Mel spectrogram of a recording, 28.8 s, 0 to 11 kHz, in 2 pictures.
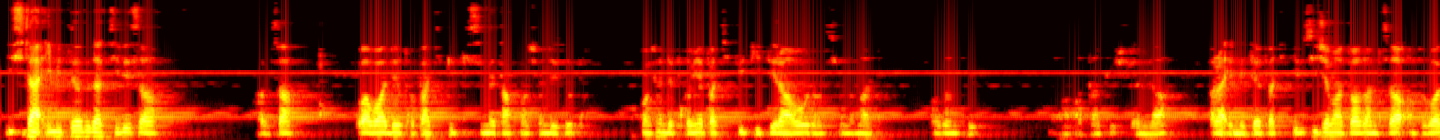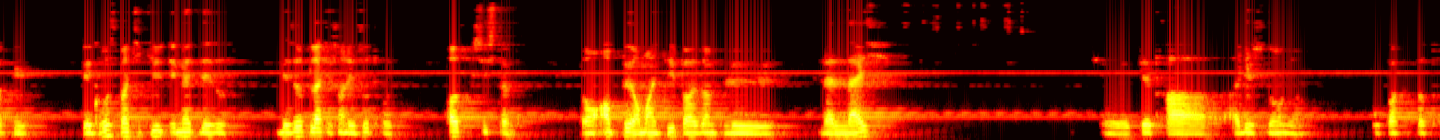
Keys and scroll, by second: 26.8 KP_2.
